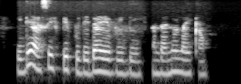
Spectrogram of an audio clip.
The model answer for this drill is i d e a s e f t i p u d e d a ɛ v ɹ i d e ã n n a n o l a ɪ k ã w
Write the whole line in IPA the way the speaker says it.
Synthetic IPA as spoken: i d e a s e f p i p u d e d a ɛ v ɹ i d e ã n d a n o l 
